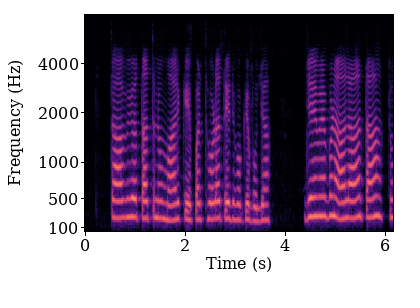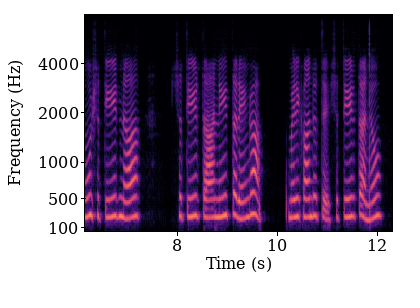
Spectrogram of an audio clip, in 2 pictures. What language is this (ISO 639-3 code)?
pan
